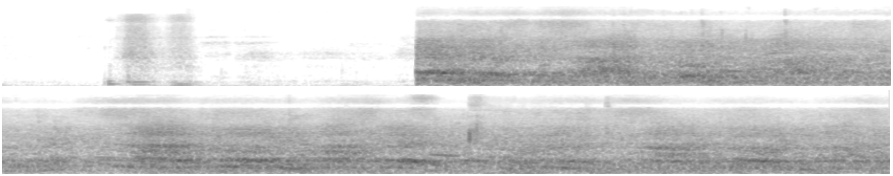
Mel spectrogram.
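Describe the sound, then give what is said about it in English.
Crowd chanting at a Korean baseball game: a dense, loud roar of many voices bursts in after a brief voice and continues steadily with swelling surges. “No, I don't want to listen to you. I want to listen to this chant.”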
